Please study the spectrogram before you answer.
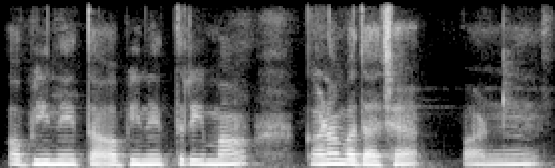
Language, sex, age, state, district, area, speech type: Gujarati, female, 18-30, Gujarat, Surat, urban, spontaneous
